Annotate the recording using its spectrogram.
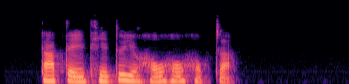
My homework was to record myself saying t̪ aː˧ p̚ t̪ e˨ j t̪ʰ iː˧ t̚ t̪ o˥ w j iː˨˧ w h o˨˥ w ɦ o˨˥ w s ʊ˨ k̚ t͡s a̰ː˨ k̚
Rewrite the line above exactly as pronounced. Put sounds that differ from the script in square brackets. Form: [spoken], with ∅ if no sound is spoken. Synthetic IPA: t̪ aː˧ p̚ t̪ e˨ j t̪ʰ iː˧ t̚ t̪ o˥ w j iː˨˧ w h o˨˥ w ɦ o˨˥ w [h] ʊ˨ k̚ t͡s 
